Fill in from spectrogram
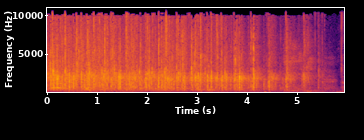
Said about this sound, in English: Why don't we give them a nice round of applause?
